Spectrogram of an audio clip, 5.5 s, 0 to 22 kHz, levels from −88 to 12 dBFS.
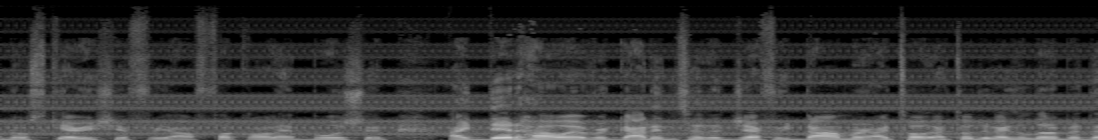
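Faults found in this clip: Steady chirping warble behind the speech throughout, around 20 dB down, alternating near 1 and 2 kHz. Timecode bleed: 25 fps linear timecode leaking from an adjacent track or cable, its square-wave biphase code crosstalking into the audio path.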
